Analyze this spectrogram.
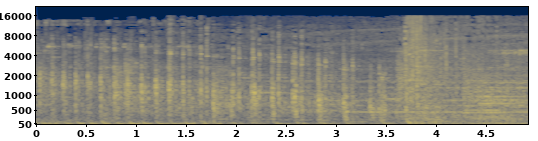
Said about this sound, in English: the dragon had just slid off stage and has knocked down one of the chains from the bridge. And so I'm going to start back up. Talk to me about this enormous chain coming down on him from a visual effects perspective.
